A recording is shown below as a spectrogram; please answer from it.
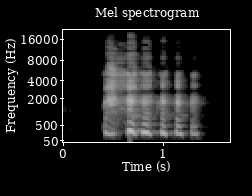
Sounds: Laughter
